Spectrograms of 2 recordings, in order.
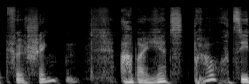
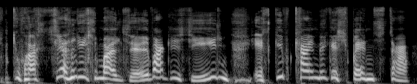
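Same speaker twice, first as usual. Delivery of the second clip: high, loud, dismissive duck voice; amused little duck; 12 semitones higher, 4 dB louder than usual. A narrator's reading. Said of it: "Annie lacht". (hohe, laute, belustigte Entenstimme)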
